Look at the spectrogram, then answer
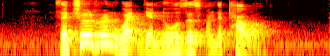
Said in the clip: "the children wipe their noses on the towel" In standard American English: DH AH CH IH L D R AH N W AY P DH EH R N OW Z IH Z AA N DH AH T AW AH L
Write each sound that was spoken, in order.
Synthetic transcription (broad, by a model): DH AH CH IH L D R AH N W AY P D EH N OW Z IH S AA N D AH T AW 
